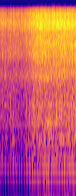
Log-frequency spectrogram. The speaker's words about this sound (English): I'm out here drilling into the ground. Boy, this ground is hard as hell. I ain't gonna stop. I'm gonna keep on drilling.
